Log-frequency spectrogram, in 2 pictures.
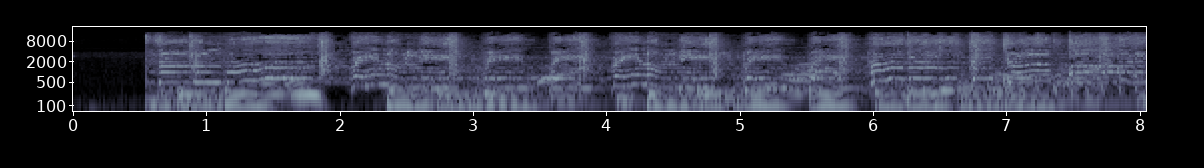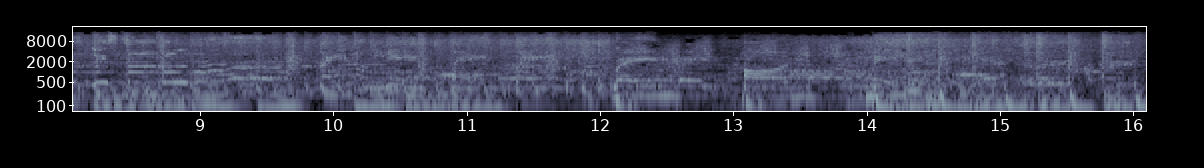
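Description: A loud, dense pop song with a steady dance beat and a woman singing over bright synths, playing continuously from just after the start with no talking.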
